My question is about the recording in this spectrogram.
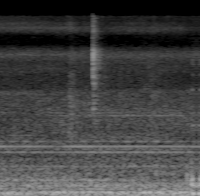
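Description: Steady mechanical hum and rushing air noise, like a running fan or blower motor, with one brief sharp click about a second in.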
